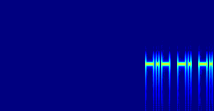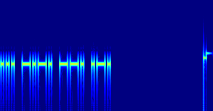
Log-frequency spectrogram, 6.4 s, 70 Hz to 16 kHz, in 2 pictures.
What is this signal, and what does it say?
Morse code, heard as a keyed tone, about 28 wpm, 700 Hz. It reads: KN6CGR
